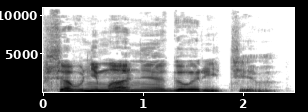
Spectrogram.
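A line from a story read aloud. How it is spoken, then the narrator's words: Purring. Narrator (Russian): Ирина промурлыкала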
